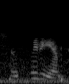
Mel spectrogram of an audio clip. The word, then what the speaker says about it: Presidium: Yeah, Presidium, because it's Latin. That's why Presidium.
